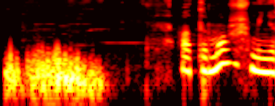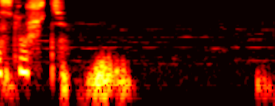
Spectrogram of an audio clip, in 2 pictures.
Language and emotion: Russian, neutral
